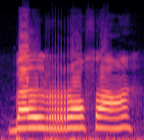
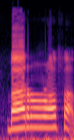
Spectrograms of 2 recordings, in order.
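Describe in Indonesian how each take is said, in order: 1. L diucapkan terpisah sebelum R. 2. L menyatu sepenuhnya ke R yang ganda. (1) "bukan sudah bacanya balrafa. Salah" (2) "Langsung kita masukkan ke huruf ro-nya"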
